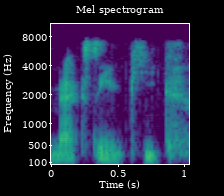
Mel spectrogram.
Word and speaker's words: Peake: way the version uh stars a woman named maxine peake so if you go find that version um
